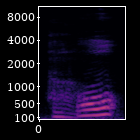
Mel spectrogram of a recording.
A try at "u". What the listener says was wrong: U, O is different. U. Spanish U is U. U. But Japanese U is U. U.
